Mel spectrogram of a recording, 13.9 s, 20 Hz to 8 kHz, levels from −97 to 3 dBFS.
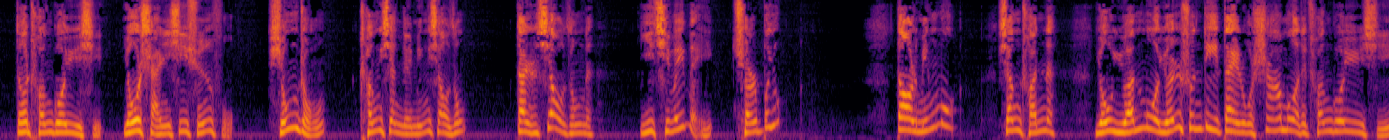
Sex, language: male, Chinese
